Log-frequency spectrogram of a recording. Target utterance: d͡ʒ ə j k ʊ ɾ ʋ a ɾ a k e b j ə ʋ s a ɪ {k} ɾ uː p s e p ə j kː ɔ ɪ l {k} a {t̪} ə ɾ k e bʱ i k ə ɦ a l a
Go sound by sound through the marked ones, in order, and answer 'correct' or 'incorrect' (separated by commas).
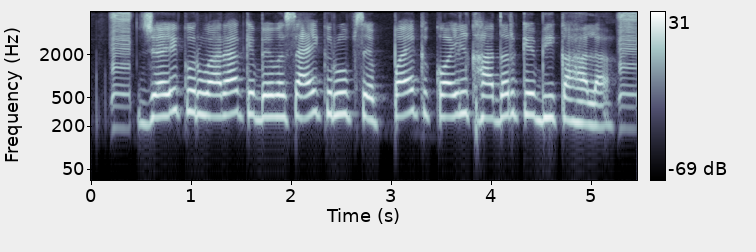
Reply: correct, incorrect, incorrect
